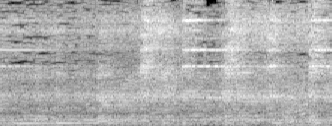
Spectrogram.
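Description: Music with a steady beat: held melody notes over bright high percussion strokes about twice a second.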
